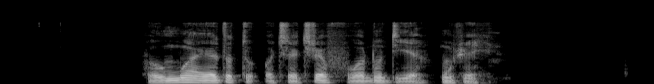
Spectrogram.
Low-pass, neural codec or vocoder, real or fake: 7.2 kHz; none; real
